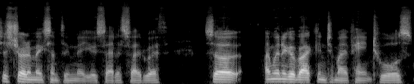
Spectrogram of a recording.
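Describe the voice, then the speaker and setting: In a dry, close sound with no echo, a man with an ordinary speaking voice talks at a fairly low pitch with fairly even intonation. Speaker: game development tutorial youtuber. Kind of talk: tutorial. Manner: casual with fillers.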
